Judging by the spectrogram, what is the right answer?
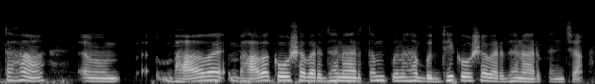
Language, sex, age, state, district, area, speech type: Sanskrit, male, 30-45, Karnataka, Bangalore Urban, urban, spontaneous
